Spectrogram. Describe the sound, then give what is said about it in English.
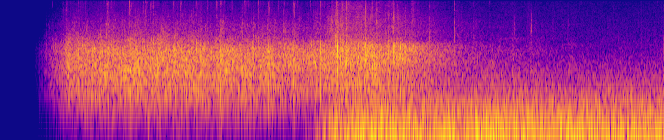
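A church audience applauds to welcome a guest during a morning service. Steady, sustained clapping begins after a moment of silence and continues to the end, thinning slightly partway through. “Can we put our hands together and welcome Isaac to our church this morning?”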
